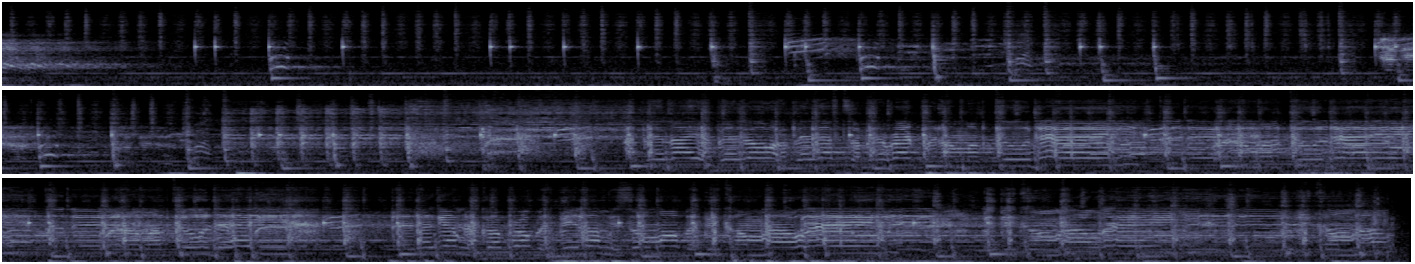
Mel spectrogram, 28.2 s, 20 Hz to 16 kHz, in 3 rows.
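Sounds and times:
afrobeats album track with plucky percussion and bright layered instrumentation: 0.0 - 28.1.

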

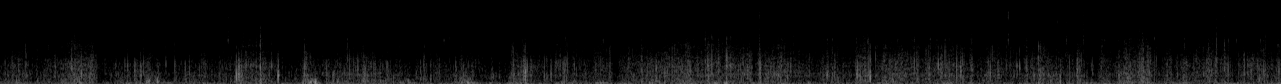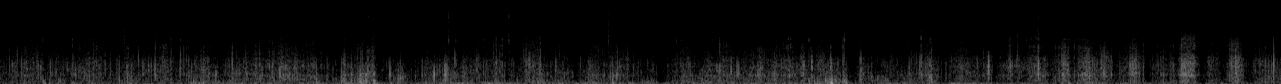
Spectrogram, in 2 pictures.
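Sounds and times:
sharp crinkle: 0.0 - 25.6
sponges rubbing, scratching and squishing against a microphone: 0.3 - 25.6.

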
